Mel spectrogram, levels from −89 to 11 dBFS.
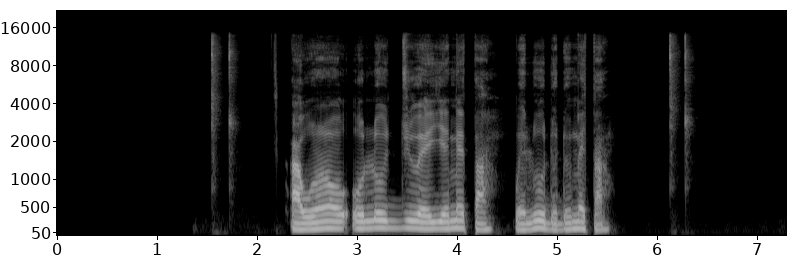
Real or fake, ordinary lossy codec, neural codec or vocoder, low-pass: fake; none; codec, 44.1 kHz, 7.8 kbps, Pupu-Codec; 14.4 kHz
